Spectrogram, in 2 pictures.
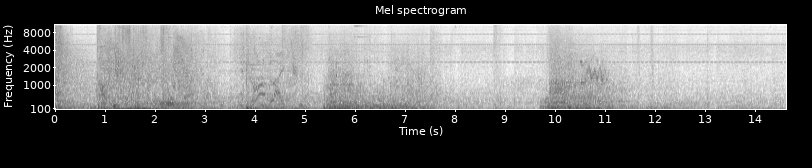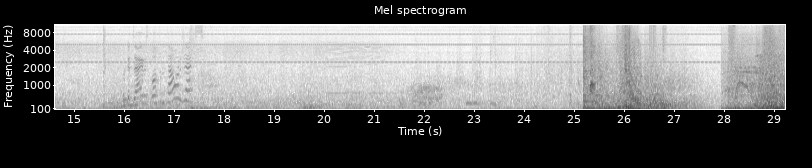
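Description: Magical blasts and clashing bursts sound loudly in a battle.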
